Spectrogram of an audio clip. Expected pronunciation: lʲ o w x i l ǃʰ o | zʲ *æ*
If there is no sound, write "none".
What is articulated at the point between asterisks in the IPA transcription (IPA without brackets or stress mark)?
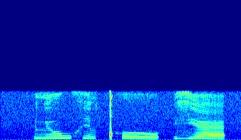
æ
